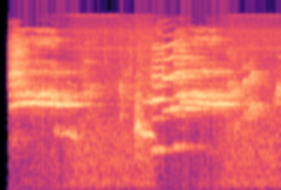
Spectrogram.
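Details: Lorikeets in the background screech in a shrill, grating chorus of harsh overlapping calls, with a few short, lower whistled notes between them.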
